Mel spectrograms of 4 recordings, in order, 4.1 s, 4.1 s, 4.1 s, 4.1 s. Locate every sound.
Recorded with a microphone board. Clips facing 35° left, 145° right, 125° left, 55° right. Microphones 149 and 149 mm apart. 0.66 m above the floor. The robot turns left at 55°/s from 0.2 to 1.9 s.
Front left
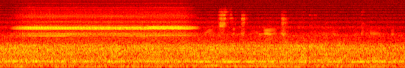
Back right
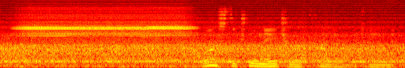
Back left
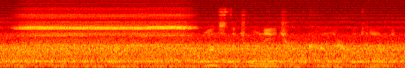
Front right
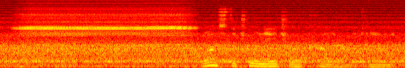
2.0 s a man speaking: 110° right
